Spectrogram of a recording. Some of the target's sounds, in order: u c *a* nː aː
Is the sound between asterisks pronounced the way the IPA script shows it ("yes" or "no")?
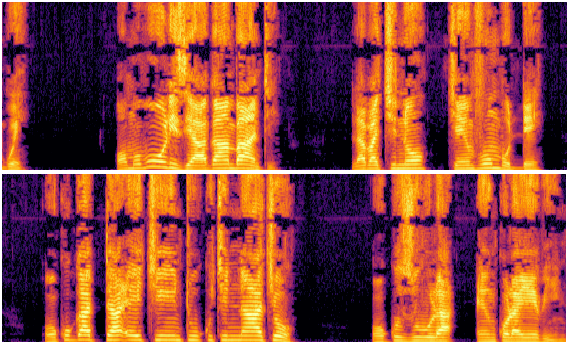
no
